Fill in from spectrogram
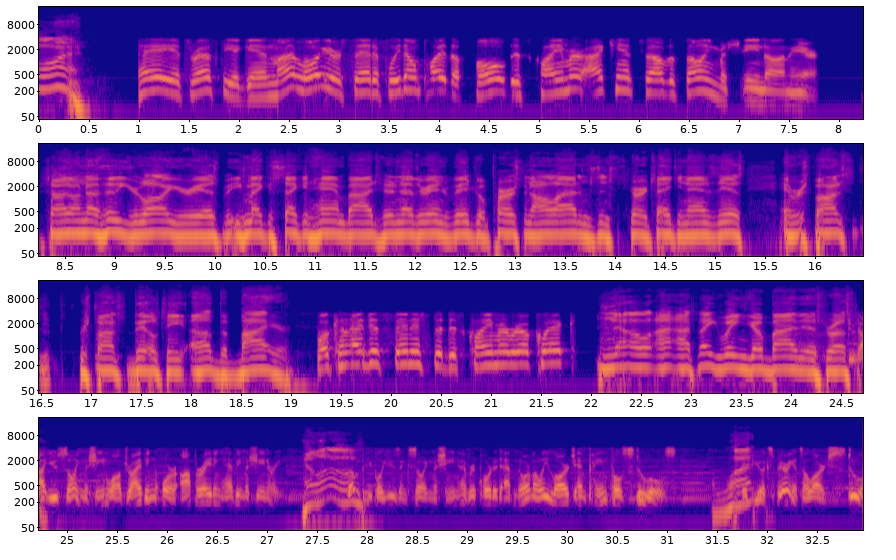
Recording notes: Phony Phone Call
